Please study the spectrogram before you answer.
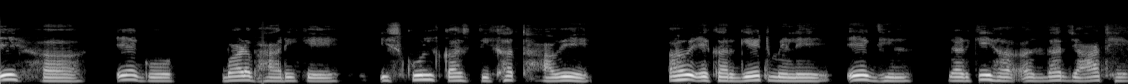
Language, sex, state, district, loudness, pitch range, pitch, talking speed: Chhattisgarhi, male, Chhattisgarh, Jashpur, -18 LUFS, 160-195 Hz, 170 Hz, 110 wpm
